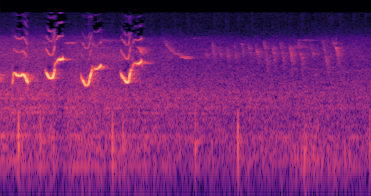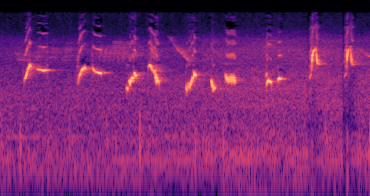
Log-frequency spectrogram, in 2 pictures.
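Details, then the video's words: Greater green leafbird learning to sing: bursts of clear, looping whistled notes, rising and falling, repeated quickly for about a second and a half. A quiet pause follows, then a longer run of varied, slurred whistles with a few sharper high notes. "suara burung cucak ijo belajar berbunyi"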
